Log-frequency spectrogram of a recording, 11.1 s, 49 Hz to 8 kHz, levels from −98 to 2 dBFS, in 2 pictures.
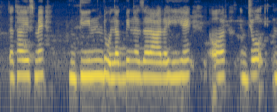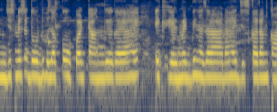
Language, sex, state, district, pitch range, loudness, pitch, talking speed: Hindi, female, Bihar, Muzaffarpur, 235-255 Hz, -14 LUFS, 240 Hz, 165 wpm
